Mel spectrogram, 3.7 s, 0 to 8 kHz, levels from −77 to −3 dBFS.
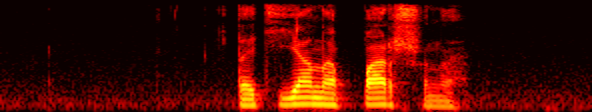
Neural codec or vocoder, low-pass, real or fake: none; 7.2 kHz; real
